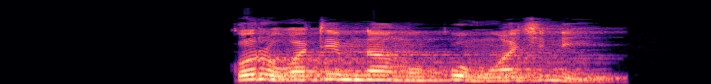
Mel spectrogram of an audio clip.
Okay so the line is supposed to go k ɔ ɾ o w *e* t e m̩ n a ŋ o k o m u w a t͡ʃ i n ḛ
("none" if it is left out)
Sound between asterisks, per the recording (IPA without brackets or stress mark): a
